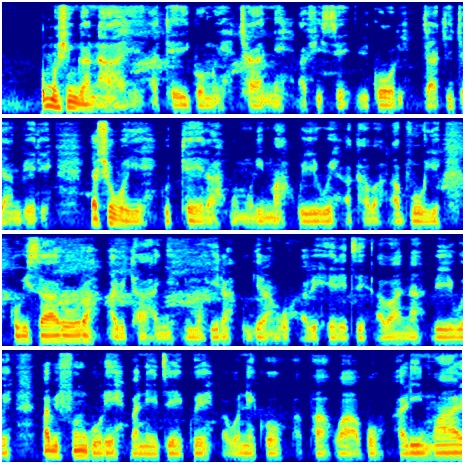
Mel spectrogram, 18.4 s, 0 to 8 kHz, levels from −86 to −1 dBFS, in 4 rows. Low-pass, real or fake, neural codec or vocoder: 7.2 kHz; real; none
